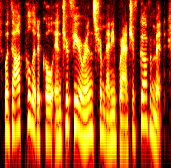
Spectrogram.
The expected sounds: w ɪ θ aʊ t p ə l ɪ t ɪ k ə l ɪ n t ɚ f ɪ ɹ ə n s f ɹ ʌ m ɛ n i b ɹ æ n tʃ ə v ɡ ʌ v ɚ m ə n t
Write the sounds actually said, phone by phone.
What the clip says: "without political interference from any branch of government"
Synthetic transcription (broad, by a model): w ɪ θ aʊ t p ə l ɪ t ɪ k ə l ɪ n t ɚ f ɪ ɹ ə n s f ɹ ʌ m ɛ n i b ɹ æ n tʃ ə v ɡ ʌ v ɚ m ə n t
